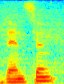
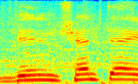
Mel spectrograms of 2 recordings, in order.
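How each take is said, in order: First: The name ends on the t with no final vowel. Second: The name ends with an added final vowel sound. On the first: The speaker calls it right. "It's very simple. It's just Vincent. That E is there for show" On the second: The speaker calls it wrong. "they're like Vincente"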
